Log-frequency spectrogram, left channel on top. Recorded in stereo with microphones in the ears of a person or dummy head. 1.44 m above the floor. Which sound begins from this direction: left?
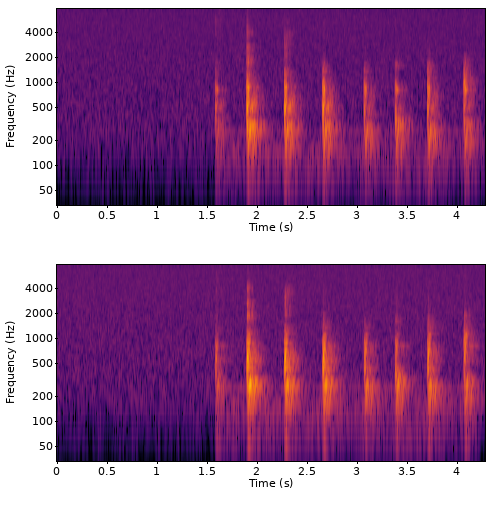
Knocking, at 1.6 s.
